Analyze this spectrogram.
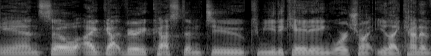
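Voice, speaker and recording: With an American accent, a man talks at a moderate pace and medium pitch on a very clean recording with a silent background. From US South, Atlanta. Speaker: gaming streamer. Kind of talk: live gaming stream chat. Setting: livestream. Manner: halting, frequent word repetitions.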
